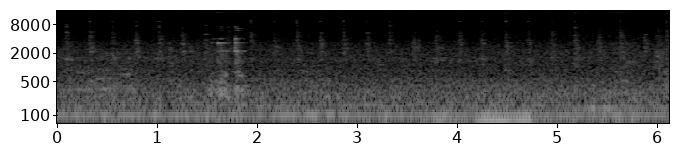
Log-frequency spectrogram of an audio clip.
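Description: Near silence: faint, even ticking over a low hum, with a soft low thump about four seconds in.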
